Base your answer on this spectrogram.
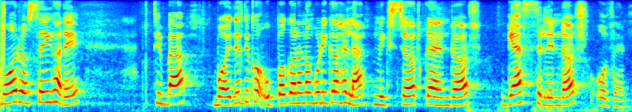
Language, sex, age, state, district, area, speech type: Odia, female, 30-45, Odisha, Puri, urban, spontaneous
